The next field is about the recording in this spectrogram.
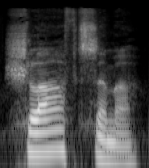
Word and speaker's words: Schlafzimmer: Schlafzimmer with a long A.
